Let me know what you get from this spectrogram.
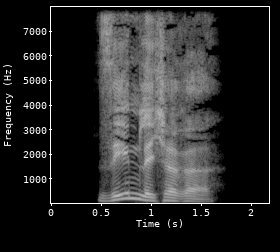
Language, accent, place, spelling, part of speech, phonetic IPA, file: German, Germany, Berlin, sehnlichere, adjective, [ˈzeːnlɪçəʁə], De-sehnlichere.ogg
- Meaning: inflection of sehnlich: 1. strong/mixed nominative/accusative feminine singular comparative degree 2. strong nominative/accusative plural comparative degree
